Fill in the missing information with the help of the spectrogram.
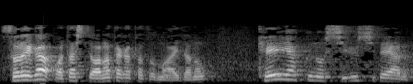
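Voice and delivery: lightly voiced solemn reading of scripture. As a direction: read God's words with weight. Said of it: "十一節に".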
